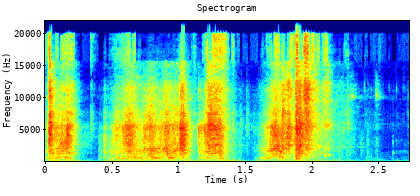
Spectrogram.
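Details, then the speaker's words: C4 Corvette 350 V8 after engine reinstall, distributor just turned 180 degrees: cranks and catches in harsh, uneven bursts then dies; way too much ignition timing, rough start from over-advanced timing. "Way too much timing. Did not like that."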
